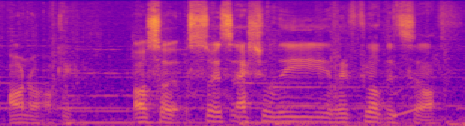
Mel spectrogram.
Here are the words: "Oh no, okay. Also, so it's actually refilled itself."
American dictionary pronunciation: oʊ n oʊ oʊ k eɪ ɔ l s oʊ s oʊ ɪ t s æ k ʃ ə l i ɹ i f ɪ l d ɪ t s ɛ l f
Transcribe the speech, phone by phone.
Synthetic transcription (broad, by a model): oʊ n oʊ oʊ k eɪ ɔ s oʊ s oʊ ɪ t s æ k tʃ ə l i ɹ i f ɪ l d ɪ t s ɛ l f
